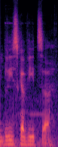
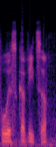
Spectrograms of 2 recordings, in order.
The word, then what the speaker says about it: Błyskawica: Alright, how do I, since you're Polish, how do you pronounce the Bliskavica? Because I know that's not correct. Błyskawica.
